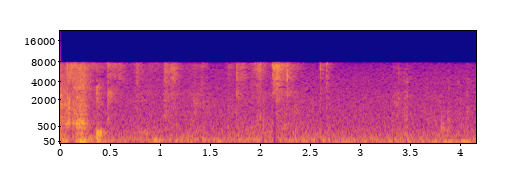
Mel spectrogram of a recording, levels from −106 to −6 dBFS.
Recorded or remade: recorded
